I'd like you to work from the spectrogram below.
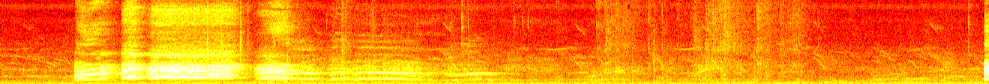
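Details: Decoy red junglefowl used for hunting wild junglefowl: one loud, harsh, broken crow lasting about a second and a half, trailing off into quieter rasping notes, then a low background hum and a sharp knock at the end.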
